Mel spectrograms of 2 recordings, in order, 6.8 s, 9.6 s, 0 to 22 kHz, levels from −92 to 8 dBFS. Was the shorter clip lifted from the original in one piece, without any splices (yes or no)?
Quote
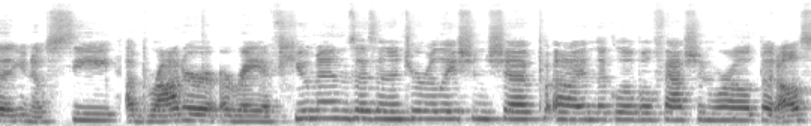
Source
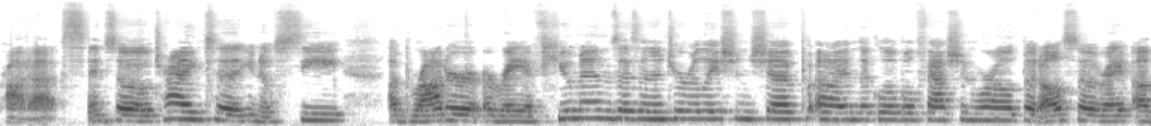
no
